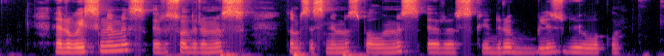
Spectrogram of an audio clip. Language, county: Lithuanian, Šiauliai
